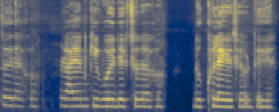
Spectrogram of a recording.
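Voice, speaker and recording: A woman's voice: a little high, flat delivery, normal speed. Coaxing mother chatting in a home vlog. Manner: coaxing, repetitive talk to her small son. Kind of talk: casual vlog chat. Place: home at night.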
